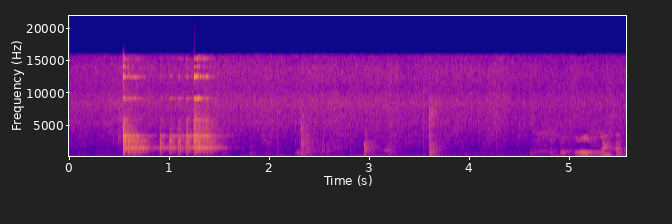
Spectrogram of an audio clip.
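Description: Green onions hit a hot pan of frying mushroom caps, bringing a bright burst of sizzle with scraping and clinking of a utensil against the pan, then a softer frying hiss under occasional stirring knocks.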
